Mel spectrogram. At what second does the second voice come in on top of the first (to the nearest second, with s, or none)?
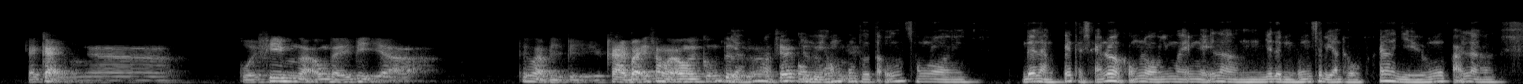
7 s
